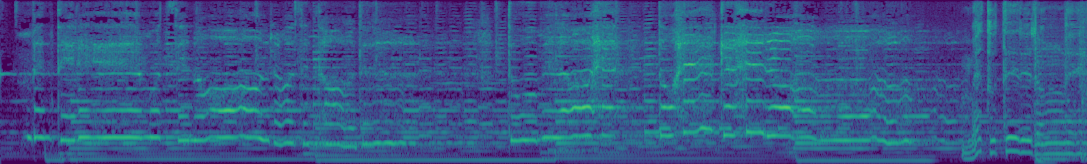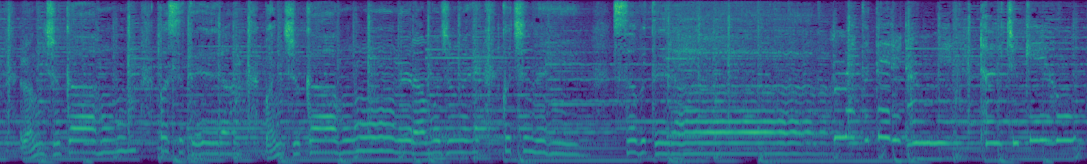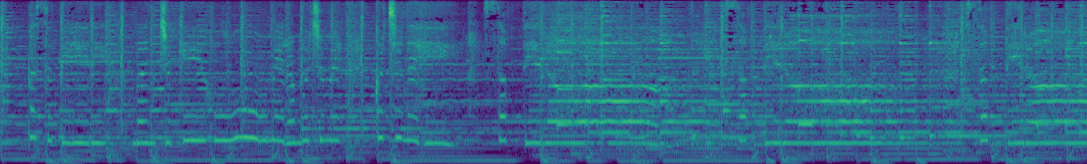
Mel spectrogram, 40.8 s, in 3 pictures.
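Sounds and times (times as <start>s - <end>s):
romantic Bollywood ringtone: 0.0s - 40.7s.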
